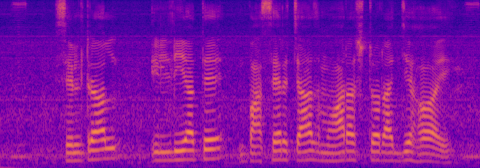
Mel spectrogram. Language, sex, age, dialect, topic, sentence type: Bengali, male, 25-30, Jharkhandi, agriculture, statement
